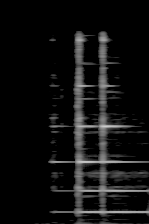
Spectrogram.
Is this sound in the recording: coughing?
no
